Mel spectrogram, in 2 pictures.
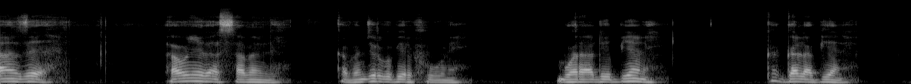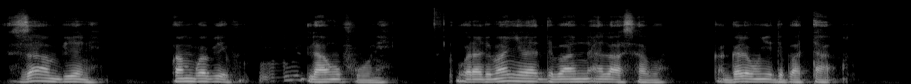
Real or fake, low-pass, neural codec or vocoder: fake; 14.4 kHz; codec, 44.1 kHz, 7.8 kbps, DAC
